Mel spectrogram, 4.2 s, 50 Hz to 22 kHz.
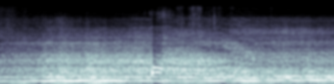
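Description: iFFALCON 55-inch TV's built-in stereo speakers playing a nature demo soundtrack: ambient music of sustained low chords over a steady hiss, getting louder over the first second as the volume is turned up. The reviewer judges it clean, not distorted, at high volume.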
